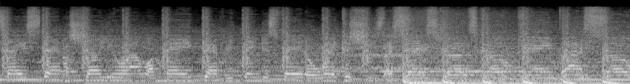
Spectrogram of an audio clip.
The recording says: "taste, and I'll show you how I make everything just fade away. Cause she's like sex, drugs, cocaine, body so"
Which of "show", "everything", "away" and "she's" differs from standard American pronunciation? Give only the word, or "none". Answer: none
